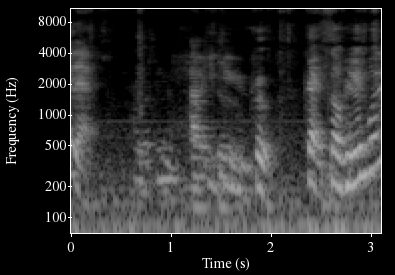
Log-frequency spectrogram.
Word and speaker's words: haiku: Haiku. Cool. Okay, so here's what it is. It's a three line. Do you know what country origin haiku's from?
